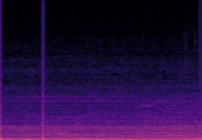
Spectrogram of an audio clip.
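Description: A steady engine hum with a few constant tones over an uneven low rumble, and a single sharp click about half a second in.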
